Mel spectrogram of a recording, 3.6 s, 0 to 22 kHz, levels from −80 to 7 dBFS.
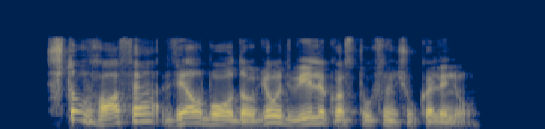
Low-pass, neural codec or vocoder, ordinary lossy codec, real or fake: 7.2 kHz; none; Opus, 64 kbps; real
